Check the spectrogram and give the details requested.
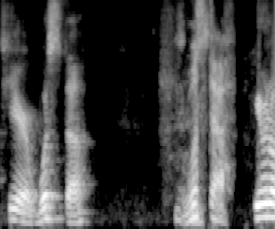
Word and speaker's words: Worcester: years I've been in Worcester Massachusetts which is pronounced here wora wer even though it's spelled like Worchester like like in England it's it's wora and it's about it's right in the center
